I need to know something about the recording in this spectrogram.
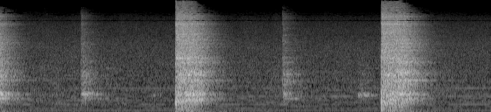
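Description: Loaded barbell with iron plates coming down on a plywood platform during dead-stop deadlift reps: two loud bangs about two and a half seconds apart, each ringing away, with a lighter clank about a second before each.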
